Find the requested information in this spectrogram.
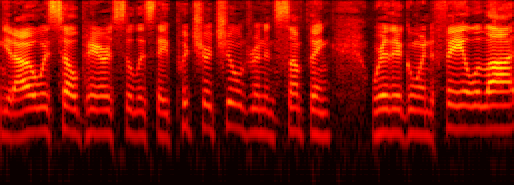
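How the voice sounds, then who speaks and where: In a very clean recording with a silent background, a man with a New York accent speaks at a moderate pace in a fairly high pitch, with a bright, sharp tone and monotone, flat intonation. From US, New York City. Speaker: circus ringmaster and opera-trained singer. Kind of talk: interview.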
